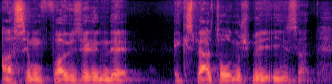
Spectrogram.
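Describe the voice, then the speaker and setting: A man with a medium pitch talks at a moderate pace on a very clean recording with a silent background. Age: 30s. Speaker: cooking competition champion. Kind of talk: TV talk show interview.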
